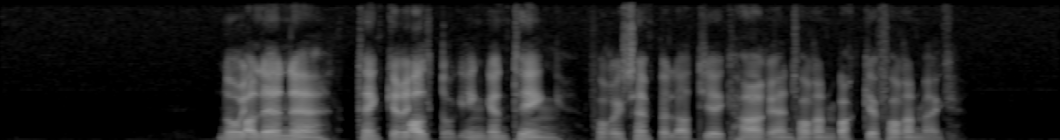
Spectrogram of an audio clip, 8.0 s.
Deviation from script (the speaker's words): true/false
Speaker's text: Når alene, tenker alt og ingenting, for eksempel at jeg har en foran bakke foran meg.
false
